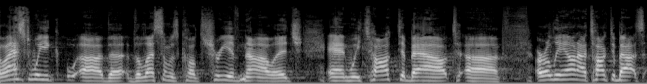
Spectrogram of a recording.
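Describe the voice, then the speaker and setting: Southern pastor, folksy, halting sermon delivery, slightly high voice, long hall reverb. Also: male voice, fairly bright tone, clear, resonant tone. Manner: folksy storytelling with many pauses and fillers. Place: church hall.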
